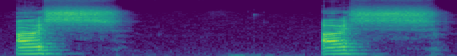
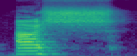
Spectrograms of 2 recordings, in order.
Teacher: हमारा ज़बान का दरमियानी हिस्सा ऊपर तालू से लग रहा है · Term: शीन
